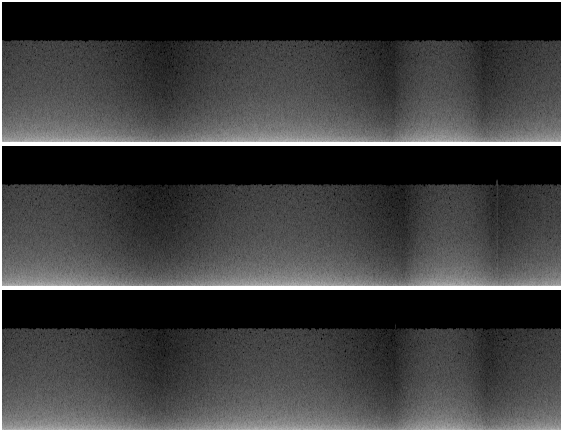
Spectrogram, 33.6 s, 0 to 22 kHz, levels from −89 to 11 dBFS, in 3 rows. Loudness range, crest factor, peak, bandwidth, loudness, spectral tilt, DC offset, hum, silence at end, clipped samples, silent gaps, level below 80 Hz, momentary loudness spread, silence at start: 4 LU; 14 dB; -8 dBFS; 16 kHz; -26 LUFS; -6 dB/octave; under 0.1%; none; 0 s; under 0.1%; none; -28 dBFS; 11 LU; 0 s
